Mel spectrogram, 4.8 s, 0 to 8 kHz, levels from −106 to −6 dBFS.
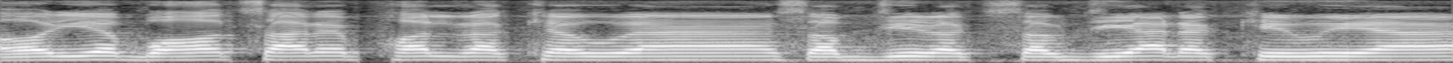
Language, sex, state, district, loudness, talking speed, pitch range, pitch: Hindi, male, Bihar, West Champaran, -13 LUFS, 175 wpm, 160-165 Hz, 165 Hz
